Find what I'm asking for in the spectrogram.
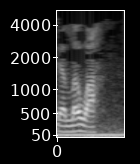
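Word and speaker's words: Eloah (אלוה): And while I'm at it, let me just point out the correct pronunciation of the word in that second parak is Eloah.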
